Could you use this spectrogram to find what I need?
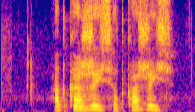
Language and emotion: Russian, neutral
